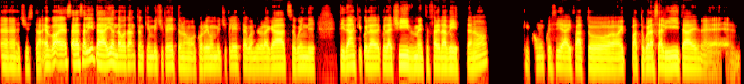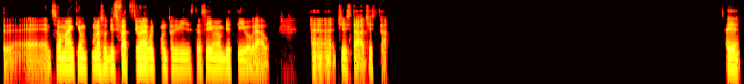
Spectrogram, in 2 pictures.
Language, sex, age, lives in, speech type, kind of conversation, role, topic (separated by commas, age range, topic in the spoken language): Italian, male, 40-44, Italy, conversation, unstructured, none, Quali attività ti aiutano a sentirti più calmo e sereno?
